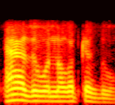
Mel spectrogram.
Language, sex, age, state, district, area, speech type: Bengali, male, 18-30, West Bengal, Uttar Dinajpur, urban, conversation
